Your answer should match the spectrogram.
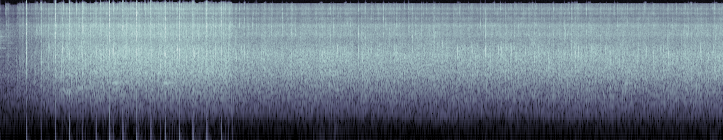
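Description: Large audience applauding, swelling over the first couple of seconds and then holding steady. A quick run of low thumps, about four a second, sounds through the applause for its first four seconds.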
